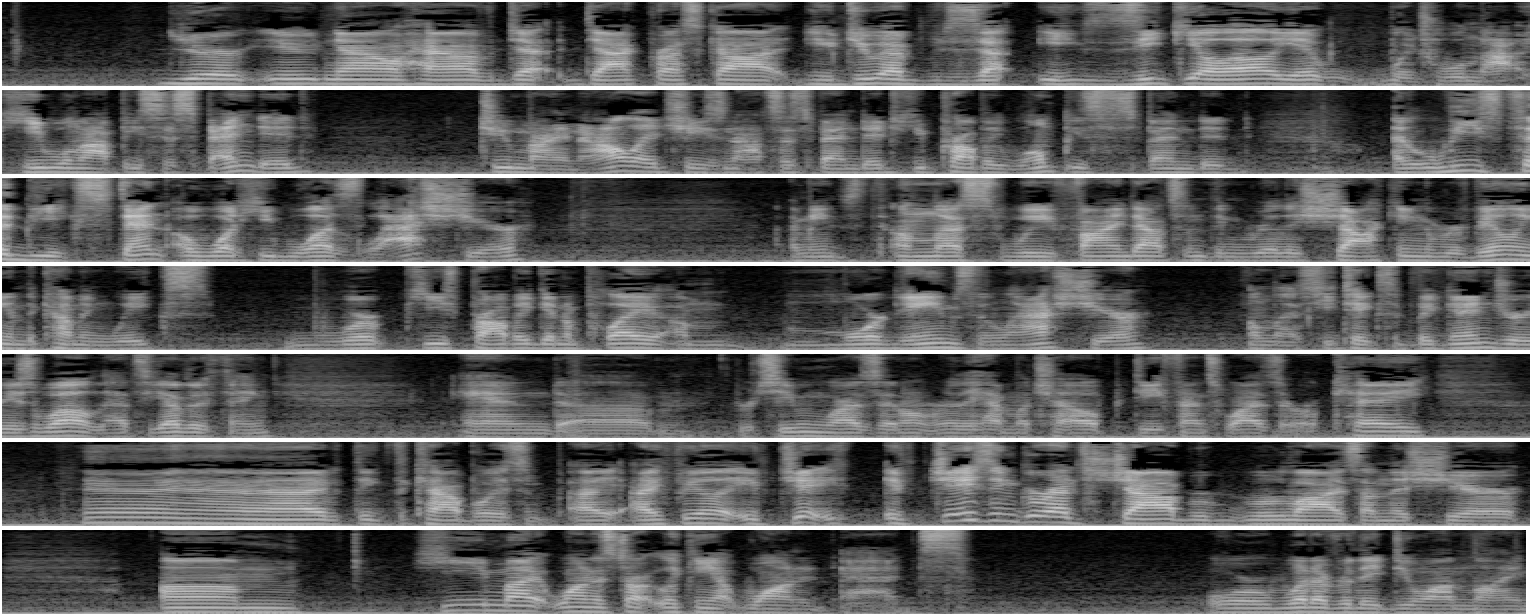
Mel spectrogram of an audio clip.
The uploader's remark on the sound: Filmed live in his car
